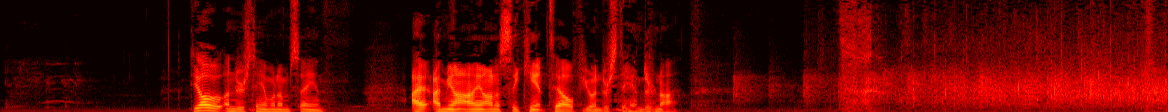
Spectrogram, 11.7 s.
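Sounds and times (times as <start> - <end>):
speech: 1.9 - 3.3, 4.1 - 7.0
audience clapping: 7.1 - 11.6.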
